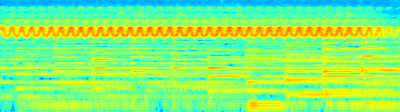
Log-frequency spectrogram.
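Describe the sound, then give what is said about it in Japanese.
A personal security alarm buzzer wails continuously, a piercing high warbling tone that rises and falls rapidly and steadily. It stays loud throughout, with music playing underneath. “ブザーでいたずらをしている子どもたちにはおもちゃじゃないよとどうか注意をしてください。防犯ブザーは大人の皆さんのご協力があって初めて役に立つものなのです。”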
